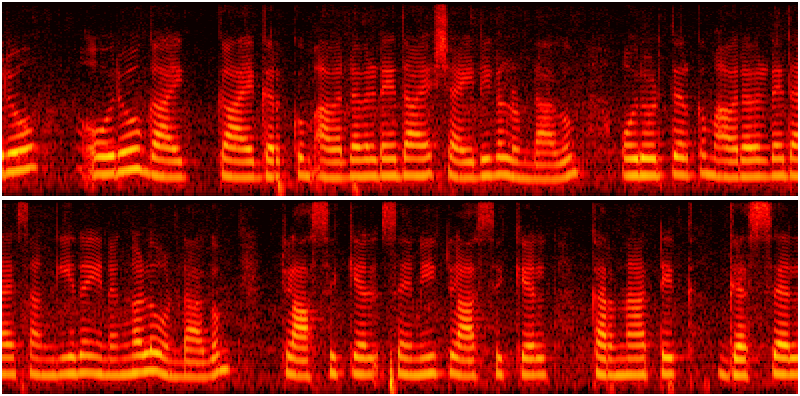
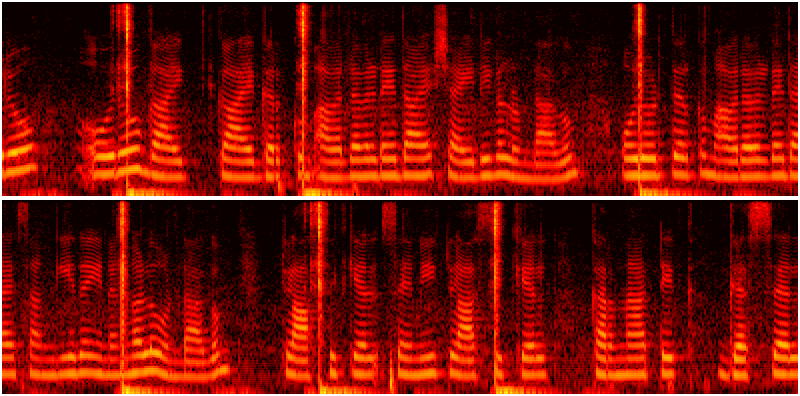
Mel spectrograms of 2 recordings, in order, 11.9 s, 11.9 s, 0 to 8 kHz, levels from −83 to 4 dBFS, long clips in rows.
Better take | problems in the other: first | background sound (Fire); 2 dB below the speech

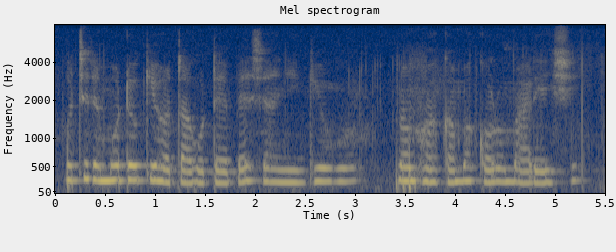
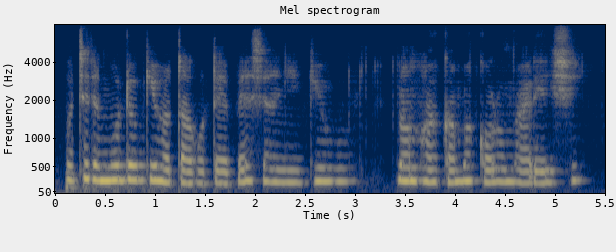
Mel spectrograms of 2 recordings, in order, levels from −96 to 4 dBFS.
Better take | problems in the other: first | noise reduction (neural mask model DeepFilterNet 3)

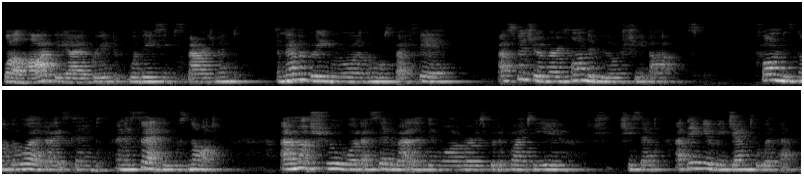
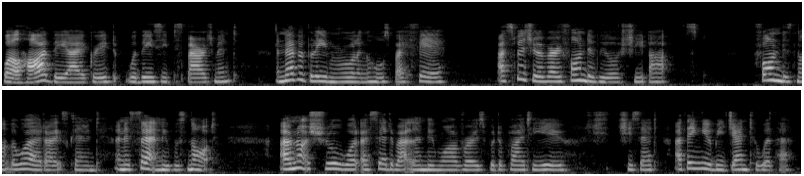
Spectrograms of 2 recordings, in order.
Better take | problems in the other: second | room echo; dies away in 0.6 s

